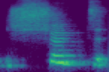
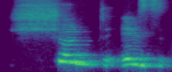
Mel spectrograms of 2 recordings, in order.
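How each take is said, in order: First: Should breathed out softly as a whisper; whispered repeat. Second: Should said like the English word should, drawn out for the class; should pronunciation. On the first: Teacher repeating should under her breath for learners. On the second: Teacher showing learners the should form of sut. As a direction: show how Should sounds. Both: Shown as a demonstration. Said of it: "sometimes sit is pronounced should".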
